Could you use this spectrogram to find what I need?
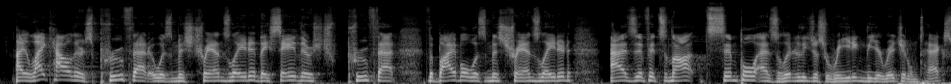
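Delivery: ordinary delivery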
